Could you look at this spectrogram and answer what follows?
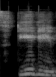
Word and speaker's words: Stevii: from the great state of North Carolina I'm Stevie Dr Stevie just Stevie it depends on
